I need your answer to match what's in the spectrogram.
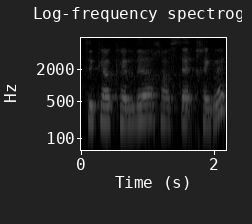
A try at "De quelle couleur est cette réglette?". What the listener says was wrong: Ok, c'est bien. Ok, très bien. Parfait.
